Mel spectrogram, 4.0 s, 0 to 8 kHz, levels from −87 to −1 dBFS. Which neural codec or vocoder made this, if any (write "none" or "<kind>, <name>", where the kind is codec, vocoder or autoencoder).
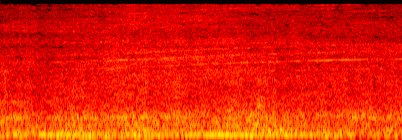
none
